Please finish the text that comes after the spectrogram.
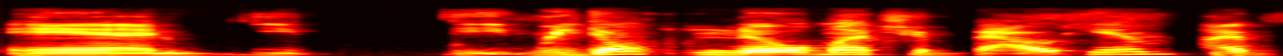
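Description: A man's voice: medium pitch, dry recording. Man chatting casually, very dry close sound. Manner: informal, slangy, halting with restarts and self-interruptions. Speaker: guest author discussing own book. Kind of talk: casual chat, interview.

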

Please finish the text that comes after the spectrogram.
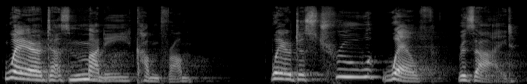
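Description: An actress playing a patient, pragmatic and wry convent nun in an audio drama, gently admonishing. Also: female voice, medium pitch, sing-song, slow pace. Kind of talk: full-cast audio drama. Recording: long hall reverb.

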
